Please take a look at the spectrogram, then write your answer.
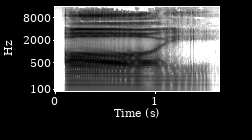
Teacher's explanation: That's the part that goes oh, nice and strong and clear, where the glide is the ye, fading off on the end.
